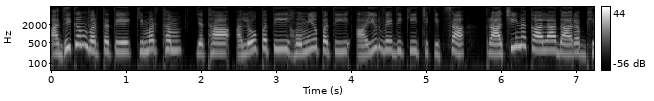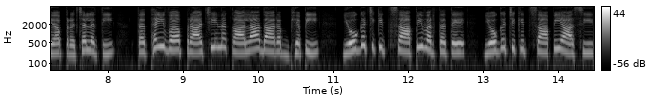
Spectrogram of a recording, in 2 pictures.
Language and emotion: Sanskrit, neutral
